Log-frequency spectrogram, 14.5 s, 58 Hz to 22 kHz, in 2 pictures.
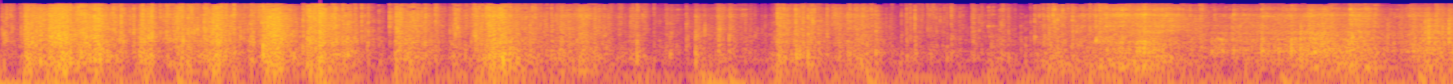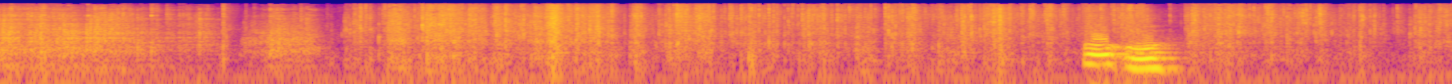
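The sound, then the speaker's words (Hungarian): A plastic parts bag, number 17 of a Batmobile building set, is opened with loud, continuous crinkling and crushing of the bag, while a person talks over it. “most kibontom azt a zacskót, amit rá is tudok építeni a Batmobilunkra, úgyhogy akkor jöjjön. Jöjjön a 17-es zacskó.”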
